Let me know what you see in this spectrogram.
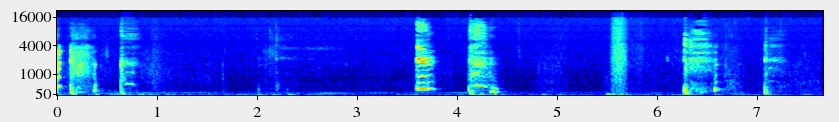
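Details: Several harsh, abrupt coughs with a hoarse, barking quality, separated by quiet pauses in a small room, during a fall cold: a barking cough.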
